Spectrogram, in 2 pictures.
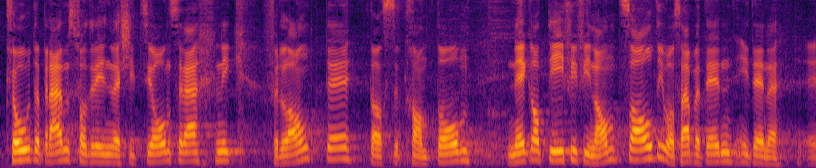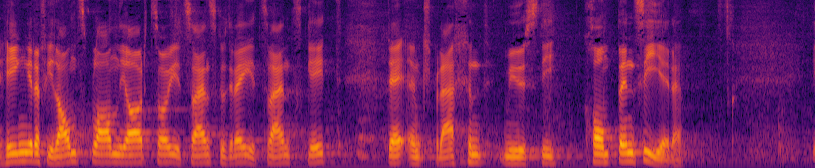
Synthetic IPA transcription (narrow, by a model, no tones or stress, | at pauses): ʃʊldəbɾæmsfɔd̪əɾɪnʋɛʃtit͡sjoːnsɾæχnik | fəɾlɑŋtdɛd̥ɑsd̥̪əɾkʰɑnt̪oːnː | ɛɡɑt̪iːfifinɑnt͡sɑldiʋɔsæbəd̪ɛnidɛnə | hɪŋːəɾəfinɑnt͡splɑːnjɑːɾt͡svœʏət͡svænt͡skud̪ɾɛɪjət͡sʋænt͡skɡɪtd̥ɛʔɛntʃpɾæχəndmyəstikʰɔmpɛnsiəɾə̰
